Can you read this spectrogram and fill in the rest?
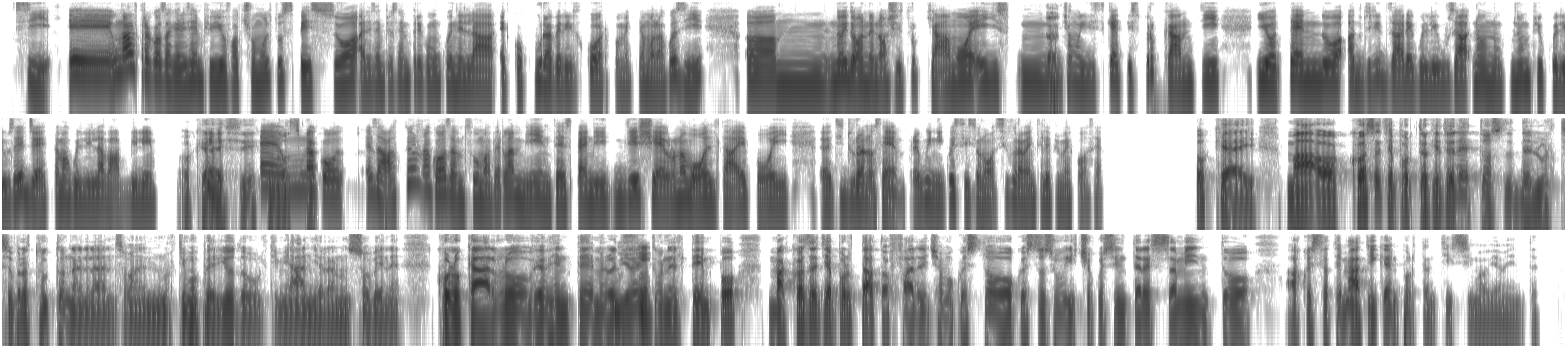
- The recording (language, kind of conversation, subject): Italian, podcast, Quali piccoli gesti fai davvero per ridurre i rifiuti?
- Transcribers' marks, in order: "Certo" said as "cet"; "diciamo" said as "iciamo"; "insomma" said as "nsomma"; in English: "switch"; "questo" said as "quesso"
